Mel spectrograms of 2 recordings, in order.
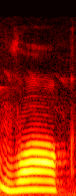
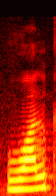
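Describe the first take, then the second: First: The L sound is silent. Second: The L sound is pronounced. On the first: The speaker calls it right. "नहीं वॉक" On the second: The speaker calls it wrong. "वॉल्क नहीं"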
